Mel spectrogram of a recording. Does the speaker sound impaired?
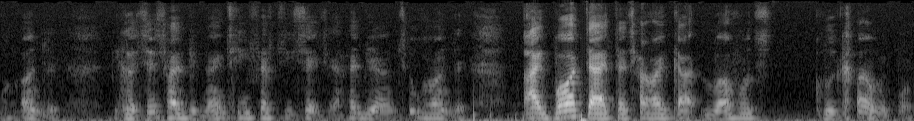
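Yes: voice box damage, traumatic brain injury; voice box partially damaged by fireman's trach tube, traumatic brain injury from smoke inhalation in fire; tbi found 3-4 years ago, rehabilitation services, fine motor loss, half lung capacity lost, cannot handwrite; difficulty talking, lost singing voice, slight speech impediment, listeners misjudge as mentally impaired.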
